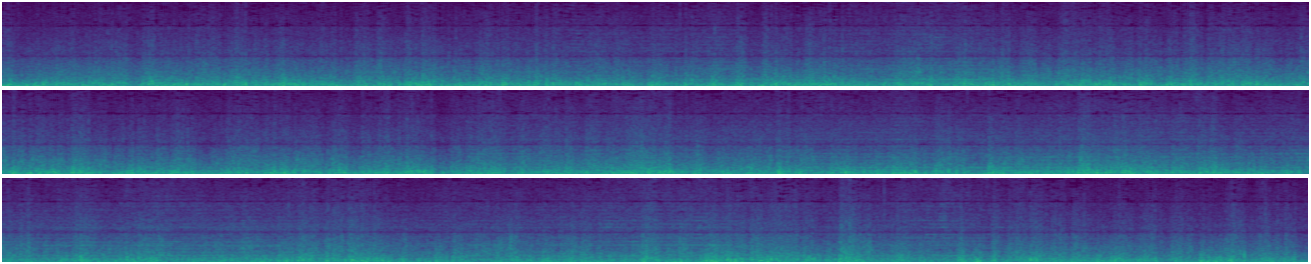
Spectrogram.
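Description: Passenger train running at speed, heard from an open door of one of its coaches: a steady rush of wheels on rail mixed with wind on the microphone.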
